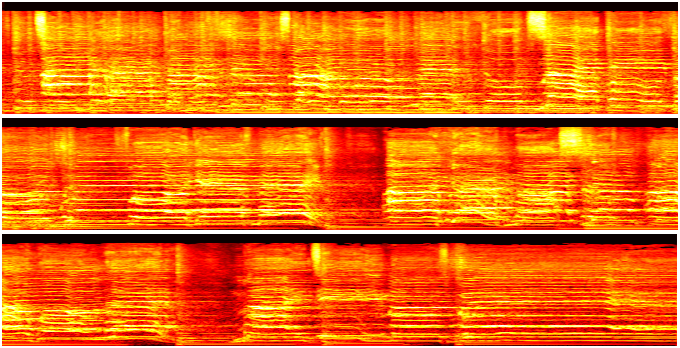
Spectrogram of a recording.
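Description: Acoustic rock band playing: several voices singing in harmony over two strummed steel-string acoustic guitars. The parts settle onto held notes near the end.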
